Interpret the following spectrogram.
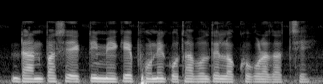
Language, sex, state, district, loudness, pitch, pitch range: Bengali, male, West Bengal, Alipurduar, -16 LUFS, 130 Hz, 125-140 Hz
